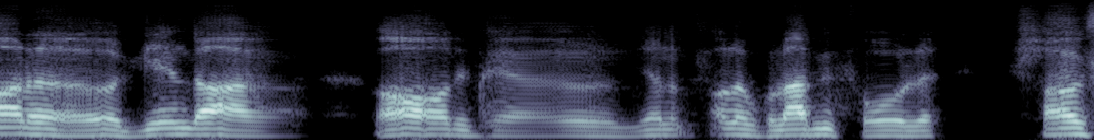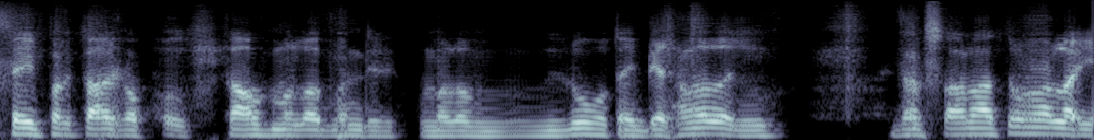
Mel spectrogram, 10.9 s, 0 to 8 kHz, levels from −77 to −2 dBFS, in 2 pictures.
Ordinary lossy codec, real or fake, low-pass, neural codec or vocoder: none; fake; none; codec, 16 kHz, about 1 kbps, DyCAST, with the encoder's durations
